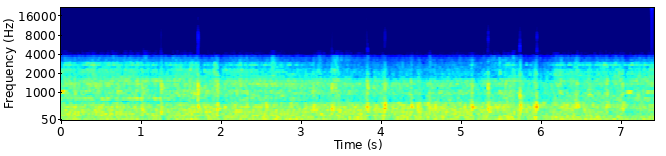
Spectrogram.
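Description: Running noise of a 15-inch-gauge miniature railway train ridden aboard: a steady rumble of wheels on the track with a few scattered clicks.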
